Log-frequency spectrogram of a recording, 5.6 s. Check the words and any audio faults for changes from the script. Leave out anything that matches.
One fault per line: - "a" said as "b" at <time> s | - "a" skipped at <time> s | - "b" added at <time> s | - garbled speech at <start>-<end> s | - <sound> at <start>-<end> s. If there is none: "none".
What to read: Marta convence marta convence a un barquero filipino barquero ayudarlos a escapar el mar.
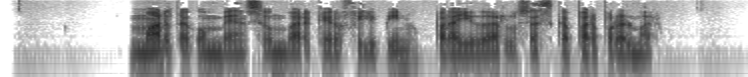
- "marta convence" skipped at 2.0 s
- "barquero" said as "para" at 3.2 s
- "por" added at 4.5 s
